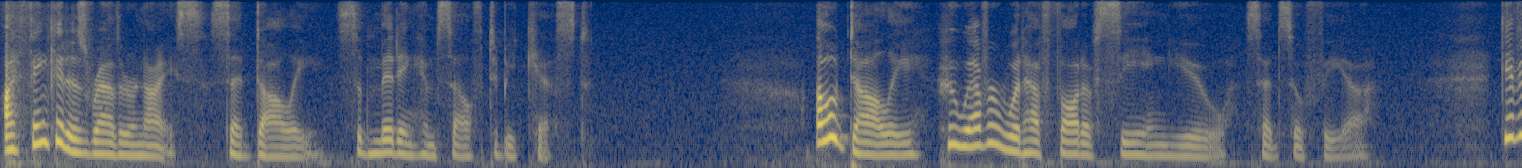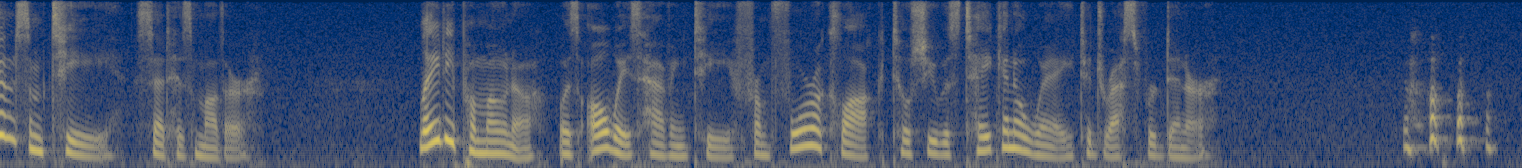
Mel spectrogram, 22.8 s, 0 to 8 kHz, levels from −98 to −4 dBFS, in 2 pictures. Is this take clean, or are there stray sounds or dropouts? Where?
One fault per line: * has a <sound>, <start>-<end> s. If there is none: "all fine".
* has a laugh, 21.9-22.7 s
